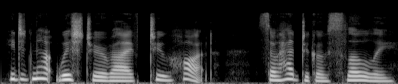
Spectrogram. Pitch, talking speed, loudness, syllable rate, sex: 190 Hz, 195 wpm, -18 LUFS, 4.6 syllables/s, female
